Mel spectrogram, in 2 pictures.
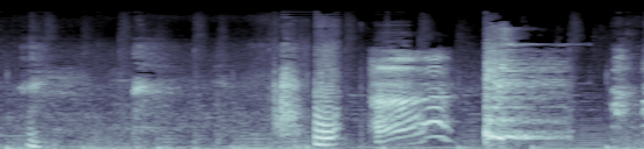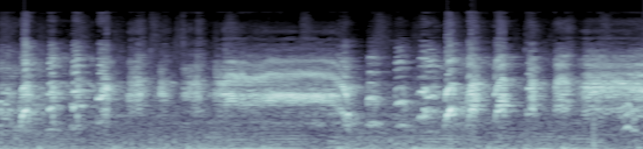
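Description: A Siberian husky vocalizing, a loud wavering howl that bends up and down in pitch for about two seconds, starting about two seconds in. Then, from about halfway, a rapid run of short clucking calls.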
